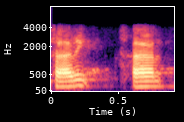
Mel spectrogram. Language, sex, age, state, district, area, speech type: Punjabi, male, 60+, Punjab, Bathinda, rural, conversation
